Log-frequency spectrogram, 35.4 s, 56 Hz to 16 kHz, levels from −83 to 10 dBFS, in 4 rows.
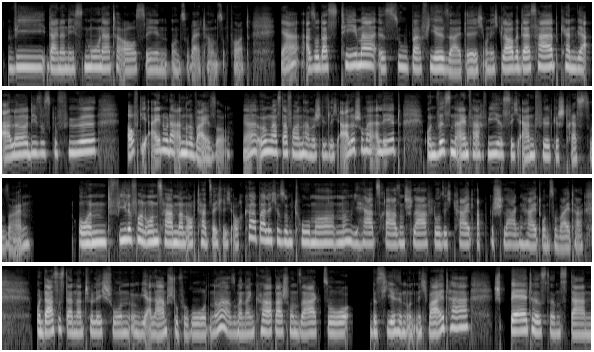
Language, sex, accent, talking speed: German, female, German, 165 wpm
